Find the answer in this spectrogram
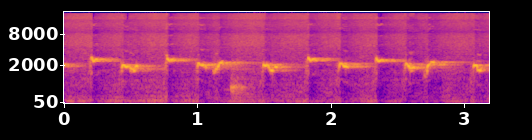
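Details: Sooty-headed bulbul lure song meant to make other bulbuls answer: clear ringing whistles in short rising and falling pairs, repeated about three times a second.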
